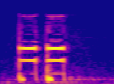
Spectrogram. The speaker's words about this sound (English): Let's see if we can communicate with touch tones.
